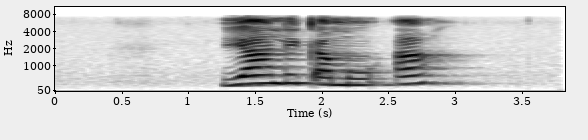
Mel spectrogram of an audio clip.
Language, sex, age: Northern Sotho, female, 24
